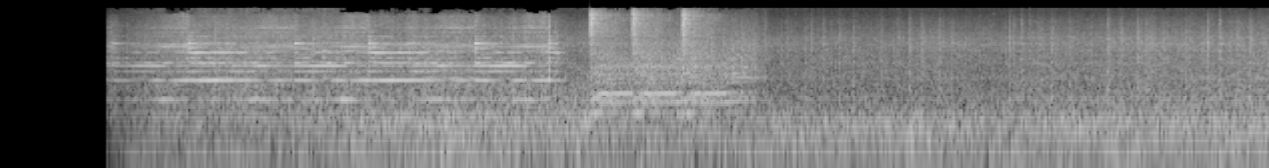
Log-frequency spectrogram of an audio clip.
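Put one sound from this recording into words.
A steam locomotive chugs and rumbles along the track.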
